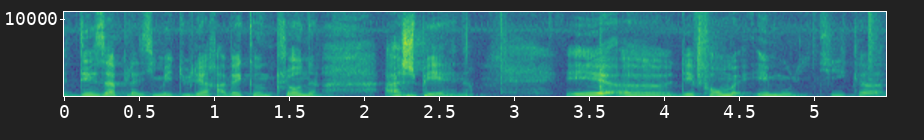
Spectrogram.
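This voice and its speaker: The speaker has a Marseille accent and a somewhat breathy voice, talking at a moderate pace. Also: woman. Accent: southern French (Marseille). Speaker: pediatrician. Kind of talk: conference talk. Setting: lecture hall with audience. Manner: hesitant, many filler sounds.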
